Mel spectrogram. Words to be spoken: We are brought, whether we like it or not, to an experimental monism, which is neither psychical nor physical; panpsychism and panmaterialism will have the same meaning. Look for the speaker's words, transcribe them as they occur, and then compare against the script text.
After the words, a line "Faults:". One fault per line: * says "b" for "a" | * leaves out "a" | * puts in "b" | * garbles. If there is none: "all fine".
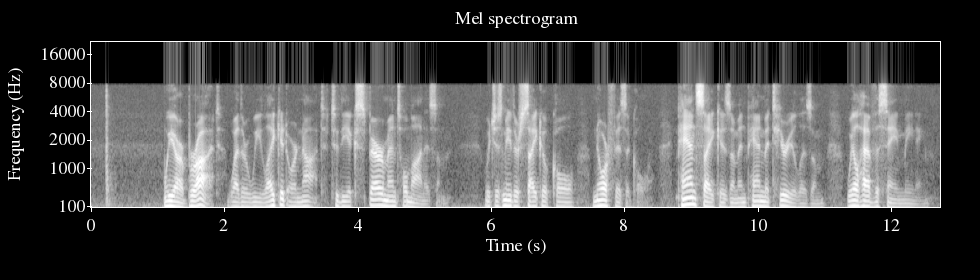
We are brought, whether we like it or not, to the experimental monism, which is neither psychical nor physical; panpsychism and panmaterialism will have the same meaning.
Faults:
* says "the" for "an"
